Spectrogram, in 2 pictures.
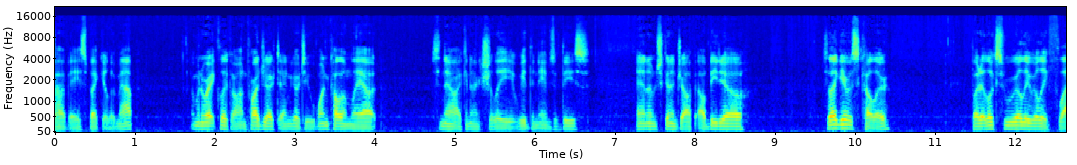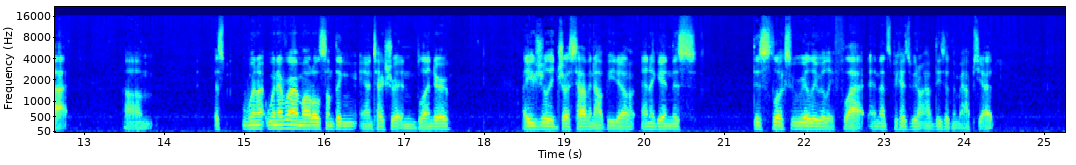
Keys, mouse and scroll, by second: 1.8 right click, 3.2 click, 9.0 middle click, 9.1 scroll up 1, 9.4 right click, 9.6 scroll down 1, 9.8 middle click, 10.3 scroll up 1, 10.4 middle click, 11.2 right click, 11.7 middle click, 12.4 scroll down 1, 12.6 right click, 12.9 scroll down 1, 13.0 middle click, 13.5 right click, 13.8 scroll down 1, 14.0 middle click, 14.6 right click, 14.8 scroll down 1, 14.9 middle click, 16.4 scroll down 1, 16.7 right click, 17.1 scroll down 1, 17.5 scroll up 1, 17.8 right click, 18.0 scroll up 1, 18.3 middle click, 19.4 right click, 19.7 middle click, 24.0 scroll down 1, 24.2 middle click.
